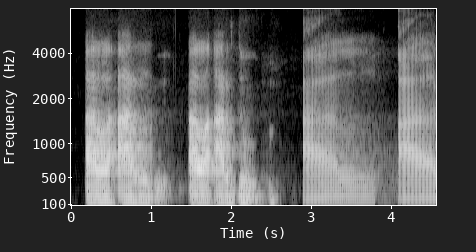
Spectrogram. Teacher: Alif lam tersebut dibaca terang jelas berbunyi L, L. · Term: alif lam qamariyah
